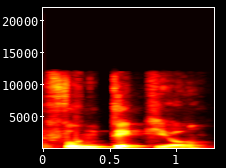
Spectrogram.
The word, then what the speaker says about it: Fontecchio: Yeah, Simone Fontecchio. Fontecchio? Yeah, Fontecchio.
